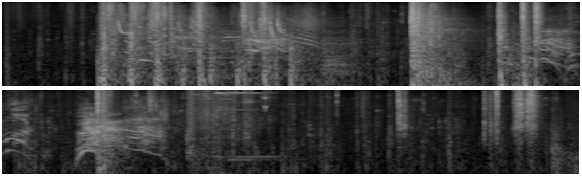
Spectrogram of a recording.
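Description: Gunshots ring out in loud, rapid bursts.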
